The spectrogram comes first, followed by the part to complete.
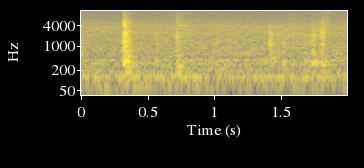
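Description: Clear plastic container being handled: one sharp click about a third of a second in, then a few lighter clicks and taps.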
